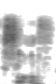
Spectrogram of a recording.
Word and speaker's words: sloth: Um, but I I with the animal, I say sloth. So, tell me tell me how you um tell me how you say it. I would I would love to know. Julie, you're Australia, right? So, you say sloth. The Americans apparently say sloth.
